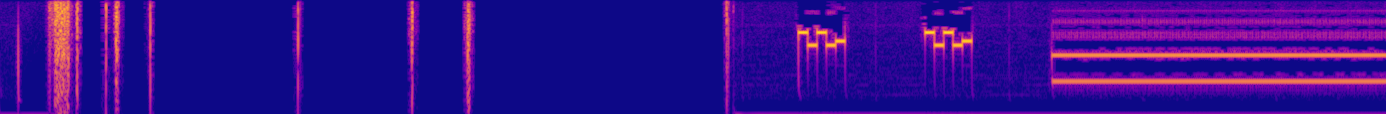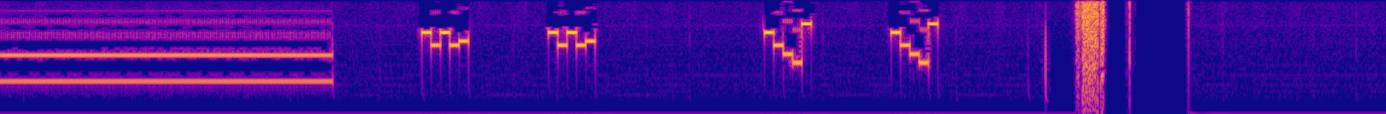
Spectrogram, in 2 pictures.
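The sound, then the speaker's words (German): Fire brigade radio alerting tones: a few sharp clicks, short bursts of electronic beeps, then a long steady buzzing tone of about five seconds, followed by more quick warbling tone bursts and a final crackle. “Ihnen haben die Alarmierung.”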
